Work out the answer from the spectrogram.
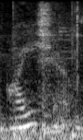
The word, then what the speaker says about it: Aisha: This has been made by Aisha, rhymes with Croatia. Aisha.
